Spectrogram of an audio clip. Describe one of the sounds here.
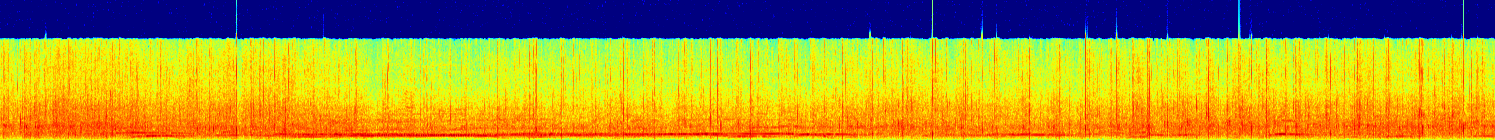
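An audience cheers and whoops loudly.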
